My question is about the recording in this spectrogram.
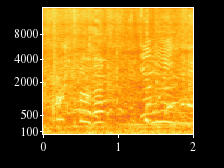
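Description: Pool water splashing as a child swims with a mermaid monofin, with children's voices mixed in, one clearest near the end.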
